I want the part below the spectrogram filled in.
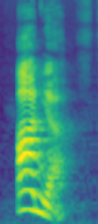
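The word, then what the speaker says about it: Áine: Aisling B, whose name is not spelled the way you say it, and her character's name is Anya, but it's spelled A-I-N-E. Anya.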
